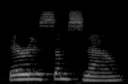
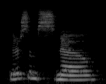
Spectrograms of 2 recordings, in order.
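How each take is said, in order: First: It is said slowly, with the verb said fully. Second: It is said fast, with the verb run together.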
